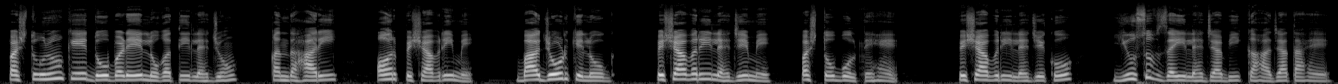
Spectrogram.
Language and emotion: Urdu, neutral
